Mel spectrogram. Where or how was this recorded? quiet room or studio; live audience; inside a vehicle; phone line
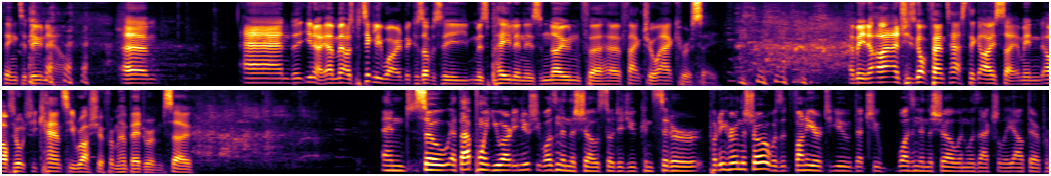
live audience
